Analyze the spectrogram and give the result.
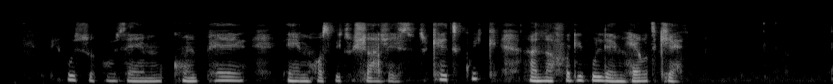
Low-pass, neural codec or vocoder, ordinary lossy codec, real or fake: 7.2 kHz; codec, 16 kHz, 2 kbps, FunCodec, trained on LibriTTS, 25 frames a second; AAC, 48 kbps; fake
